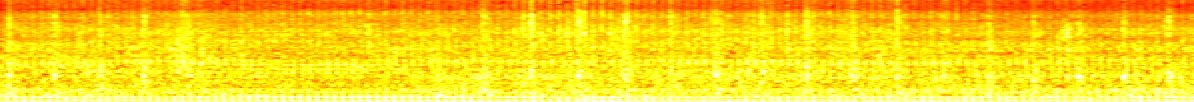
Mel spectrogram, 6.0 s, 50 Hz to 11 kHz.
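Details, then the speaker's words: Troy-Bilt riding mower in drive with the brake released: engine runs with a steady pulsing surge about three times a second; worn, slipping drive belt (754-0468/754-0467). "Ever have a machine where you put it in drive and let off the brake pedal and it does this right here? It's making that noise, that pulsating noise right here."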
